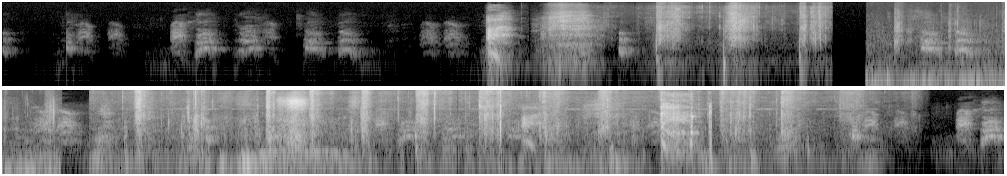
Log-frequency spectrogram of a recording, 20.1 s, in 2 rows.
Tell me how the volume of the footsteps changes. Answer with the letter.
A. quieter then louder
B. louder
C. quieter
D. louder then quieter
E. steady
D.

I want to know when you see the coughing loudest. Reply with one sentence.
The volume of the coughing peaks at 17 seconds.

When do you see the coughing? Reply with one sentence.
The coughing can be heard from 4.8 to 5.9 s and from 15.2 to 17.1 s.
